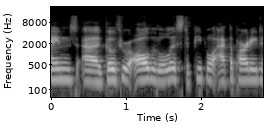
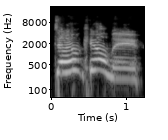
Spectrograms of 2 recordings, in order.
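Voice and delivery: imitating a bad fake American accent, higher and slow; a deliberately terrible American accent, pitched up; awful American accent; 7 semitones higher, slower than usual. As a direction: ham up Rickman's clumsy American accent, drawn out. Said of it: "puts on this really awful American accent".

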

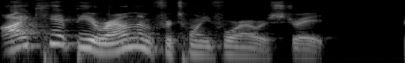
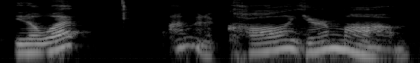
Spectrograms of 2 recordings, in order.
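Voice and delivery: mock mean teacher, getting softer on the threat; nasty teacher threat; 6 dB quieter than usual. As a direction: imitate a teacher's quiet, spiteful threat. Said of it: "She said it like that".

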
